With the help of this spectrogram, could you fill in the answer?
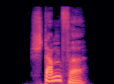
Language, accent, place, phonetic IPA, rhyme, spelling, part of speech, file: German, Germany, Berlin, [ˈʃtamp͡fə], -amp͡fə, stampfe, verb, De-stampfe.ogg
- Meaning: inflection of stampfen: 1. first-person singular present 2. first/third-person singular subjunctive I 3. singular imperative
